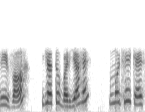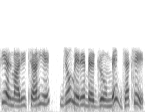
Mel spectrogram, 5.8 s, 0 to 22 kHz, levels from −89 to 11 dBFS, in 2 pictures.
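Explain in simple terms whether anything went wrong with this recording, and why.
Yes, something's off, and it runs the whole way through: this speech has gone through the AMR narrowband mobile codec, the old 2G/3G phone codec. It throws away everything above about 3.5 kHz and the deep lows below roughly 250 Hz, so the voice sounds thin and boxed in. It also rebuilds the speech from a simple vocal-tract model in short chunks, and here that leaves a clearly audible processed, synthetic edge.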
